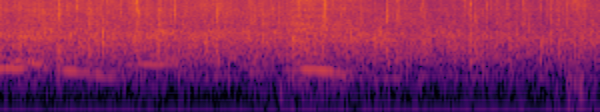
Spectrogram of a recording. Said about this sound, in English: Give him another hand clap and a shout of praise.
